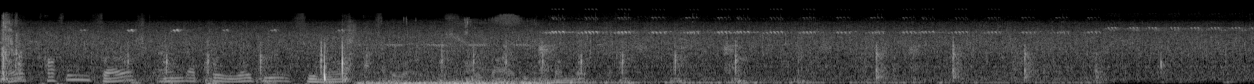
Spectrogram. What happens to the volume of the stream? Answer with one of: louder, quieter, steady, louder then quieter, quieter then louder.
steady.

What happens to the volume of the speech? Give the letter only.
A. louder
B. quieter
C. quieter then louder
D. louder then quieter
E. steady
B.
